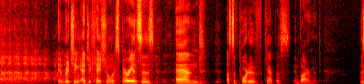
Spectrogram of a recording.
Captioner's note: laughter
